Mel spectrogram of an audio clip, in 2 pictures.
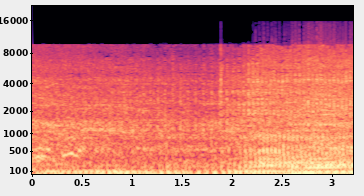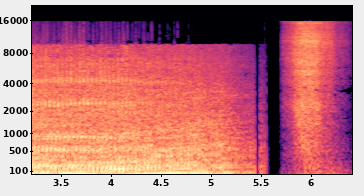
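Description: Motorcycle engines running amid shouting voices in a loud, distorted phone recording. The sound cuts off abruptly near the end, followed by a brief whoosh transition effect.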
